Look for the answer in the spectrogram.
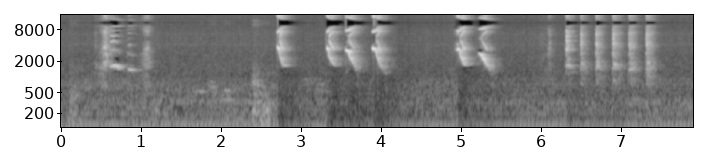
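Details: Young male pet cockatiel, under a year old and learning to talk, kept caged with other cockatiels while people work in a driveway; short bright chirps, then a quick run of six rising notes, with low steady hum behind.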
